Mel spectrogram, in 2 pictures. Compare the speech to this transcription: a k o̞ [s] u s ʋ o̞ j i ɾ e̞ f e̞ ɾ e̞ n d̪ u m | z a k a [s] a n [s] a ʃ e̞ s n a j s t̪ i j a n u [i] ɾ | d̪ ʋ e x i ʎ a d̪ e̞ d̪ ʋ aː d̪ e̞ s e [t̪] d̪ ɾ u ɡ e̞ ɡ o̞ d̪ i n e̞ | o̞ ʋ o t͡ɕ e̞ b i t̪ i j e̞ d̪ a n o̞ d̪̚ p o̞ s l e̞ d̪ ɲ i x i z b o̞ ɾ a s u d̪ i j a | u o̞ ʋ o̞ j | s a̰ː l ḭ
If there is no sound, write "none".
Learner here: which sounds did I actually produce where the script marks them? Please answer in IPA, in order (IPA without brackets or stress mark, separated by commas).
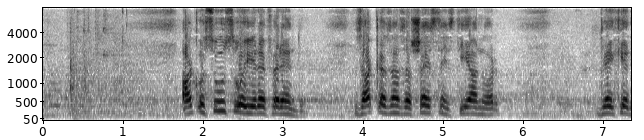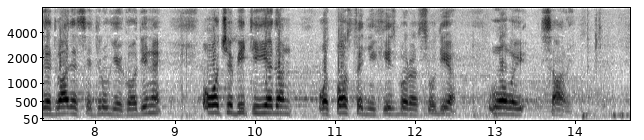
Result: s, z, z, a, t̪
